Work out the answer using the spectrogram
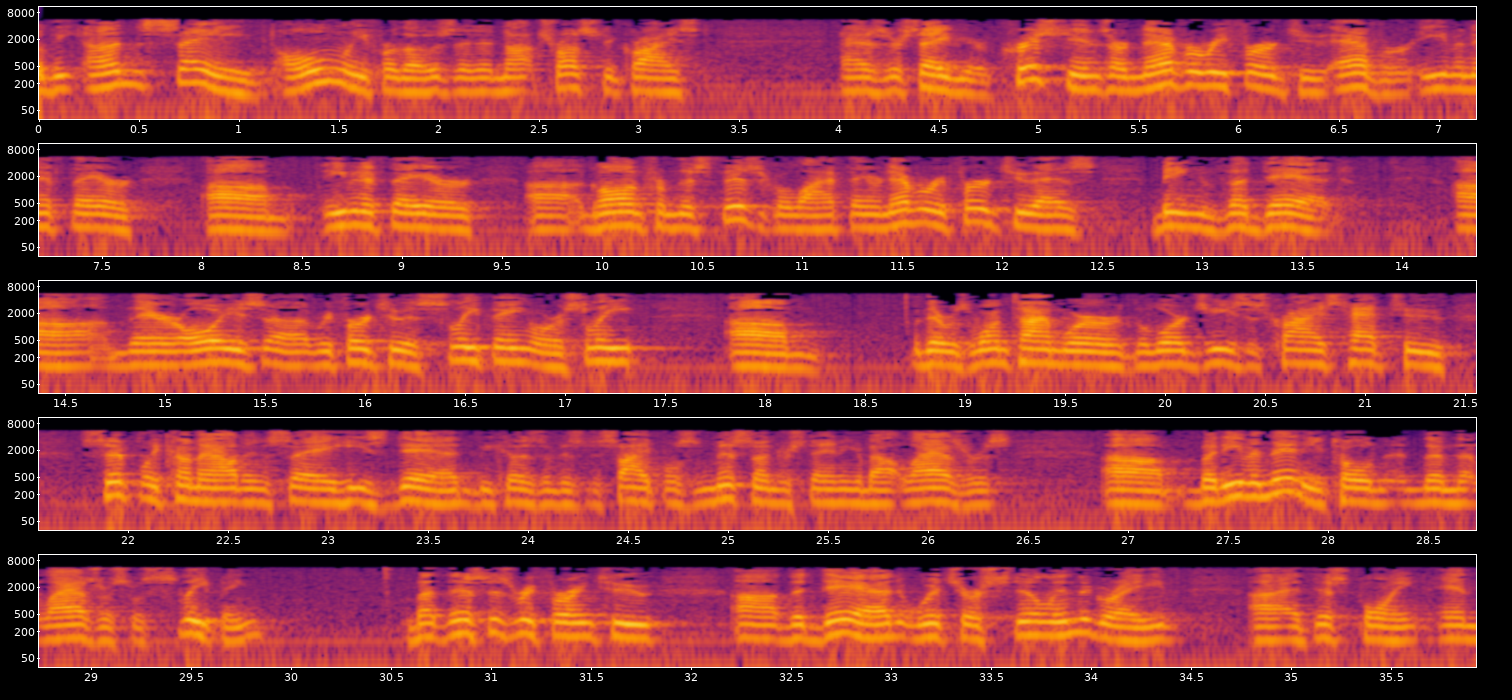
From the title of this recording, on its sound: Ketha Heights Baptist Church ~ Live Broadcast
